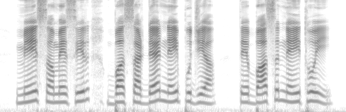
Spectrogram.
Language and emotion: Dogri, sad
